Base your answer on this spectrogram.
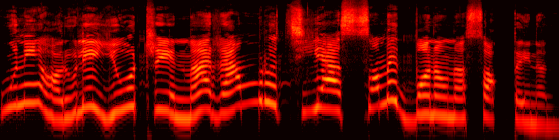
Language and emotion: Nepali, angry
